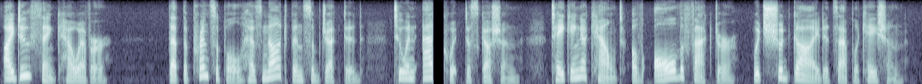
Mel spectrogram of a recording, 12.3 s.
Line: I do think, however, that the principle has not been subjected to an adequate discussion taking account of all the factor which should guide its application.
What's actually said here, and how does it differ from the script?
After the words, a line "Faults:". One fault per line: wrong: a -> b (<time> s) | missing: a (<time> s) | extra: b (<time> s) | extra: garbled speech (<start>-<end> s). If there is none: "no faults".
I do think, however, that the principle has not been subjected to an adequate discussion taking account of all the factor which should guide its application.
Faults:
no faults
